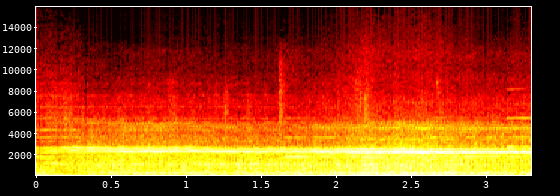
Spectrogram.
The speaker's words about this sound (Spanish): El pequeño jet inicia el despegue. A velocidad vertiginosa se desliza por la pista de la isla, flanqueada por vegetación exuberante, y en pocos segundos inicia el vuelo.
